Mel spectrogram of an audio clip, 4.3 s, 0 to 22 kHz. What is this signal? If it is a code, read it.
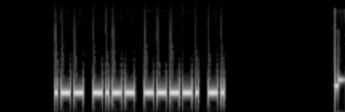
Morse code, heard as a keyed tone, about 30 wpm, 700 Hz. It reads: WY9N
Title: USA Call Signs - 8x Character Spacing - 30wpm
